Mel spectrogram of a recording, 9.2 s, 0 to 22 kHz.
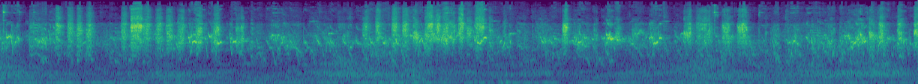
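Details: Budgerigars in the sun eating treats on 27 February, a flock chattering continuously with rapid scratchy chirps and squawky bursts, rising and falling in intensity, a low background hum beneath.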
